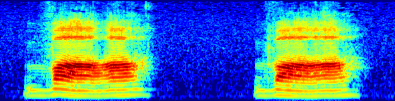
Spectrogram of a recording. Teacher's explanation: in hoisan for this sound my teeth are actually behind my lips so that when i make it instead of my teeth being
